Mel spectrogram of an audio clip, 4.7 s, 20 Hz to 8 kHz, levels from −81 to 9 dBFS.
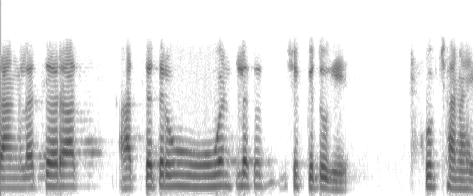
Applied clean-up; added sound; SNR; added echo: none; none; none; none.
